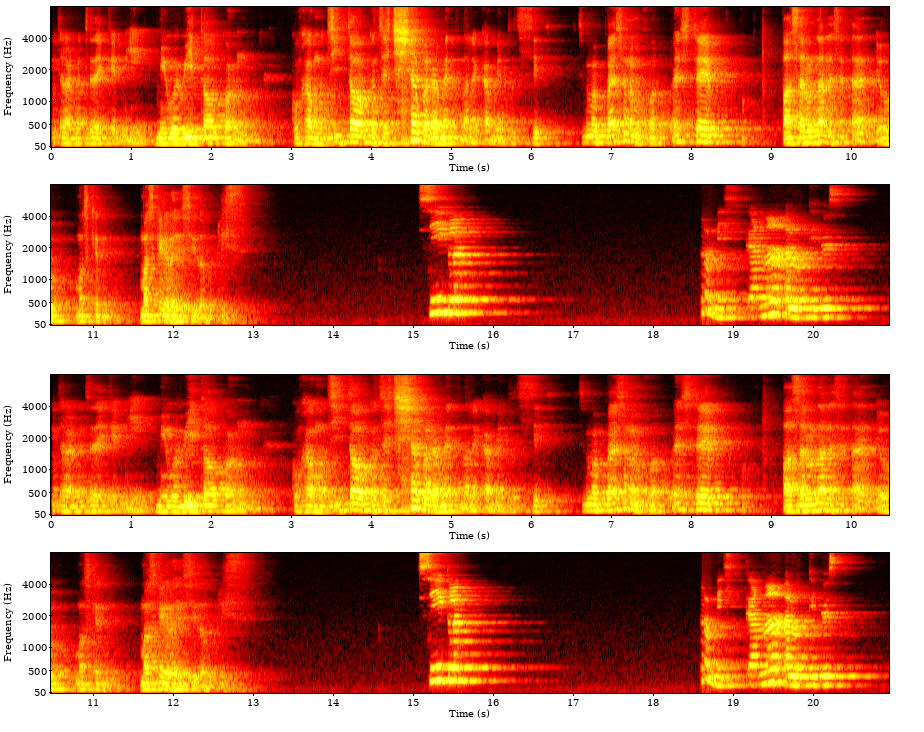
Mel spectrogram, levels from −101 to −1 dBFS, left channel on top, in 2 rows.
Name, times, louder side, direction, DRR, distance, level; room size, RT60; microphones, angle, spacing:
voice 1, 0.0-2.5 3.0-6.2 6.6-8.3 9.1-11.2 11.6-12.9, left 1 dB, 70° left, 2 dB, 1.8 m, -22 dB
voice 2, 15.1-15.6 18.6-20.3, right 1 dB, 50° right, 2 dB, 1.2 m, -20 dB
11.5 x 8.7 x 5.4 m, 1.3 s
head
